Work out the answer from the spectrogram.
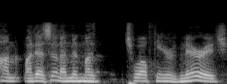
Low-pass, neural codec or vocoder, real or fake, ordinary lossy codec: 7.2 kHz; codec, 16 kHz, 0.5 kbps, X-Codec, HuBERT features, trained on general audio; fake; AAC, 48 kbps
